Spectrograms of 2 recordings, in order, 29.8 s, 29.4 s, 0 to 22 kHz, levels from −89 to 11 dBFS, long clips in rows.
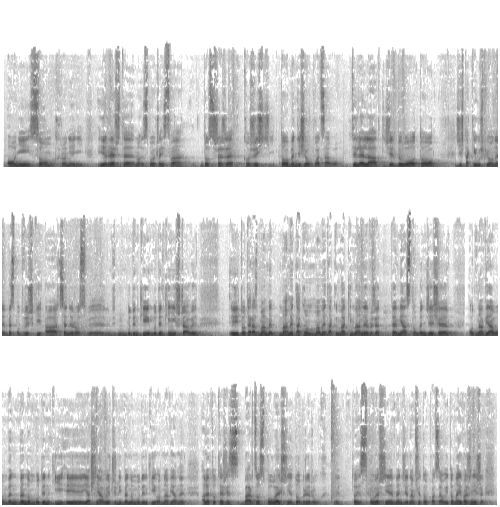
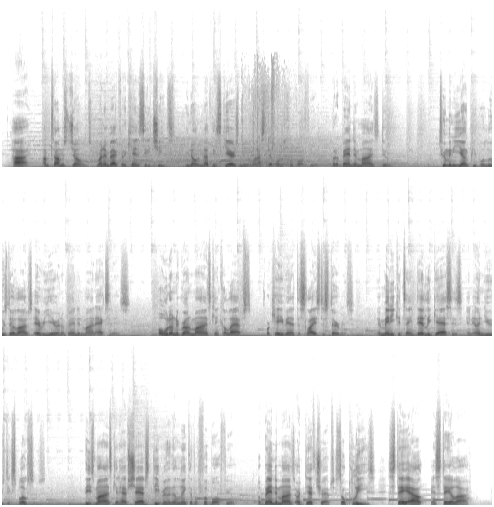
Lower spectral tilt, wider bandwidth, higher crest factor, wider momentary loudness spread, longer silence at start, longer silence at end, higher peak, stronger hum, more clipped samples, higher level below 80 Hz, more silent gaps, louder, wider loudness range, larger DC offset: about the same, -5.5 dB/octave vs -5 dB/octave; about the same, 16 kHz vs 15 kHz; second, 16 dB vs 22 dB; second, 9 LU vs 16 LU; second, 0.05 s vs 0.2 s; second, 0 s vs 0.45 s; first, -2 dBFS vs -6 dBFS; neither; neither; second, -56 dBFS vs -50 dBFS; neither; first, -19 LUFS vs -29 LUFS; about the same, 3 LU vs 4 LU; neither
